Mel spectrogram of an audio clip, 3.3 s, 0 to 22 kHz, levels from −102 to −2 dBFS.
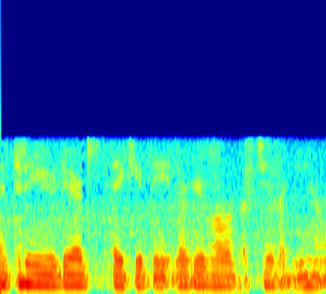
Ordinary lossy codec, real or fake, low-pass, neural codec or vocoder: AAC, 16 kbps; real; 3.6 kHz; none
